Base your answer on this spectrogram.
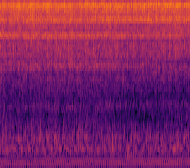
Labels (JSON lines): {"label": "anthrophony, boat engine", "recorder": "HydroMoth"}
